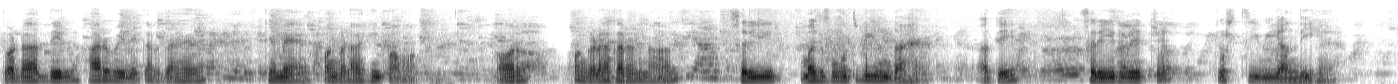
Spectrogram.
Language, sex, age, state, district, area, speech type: Punjabi, female, 60+, Punjab, Jalandhar, urban, spontaneous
